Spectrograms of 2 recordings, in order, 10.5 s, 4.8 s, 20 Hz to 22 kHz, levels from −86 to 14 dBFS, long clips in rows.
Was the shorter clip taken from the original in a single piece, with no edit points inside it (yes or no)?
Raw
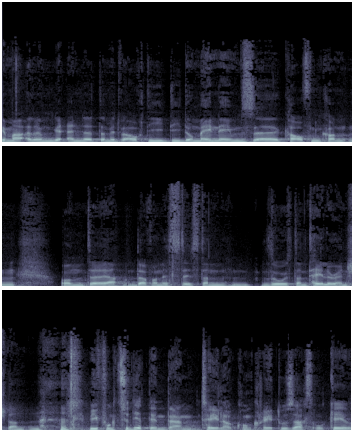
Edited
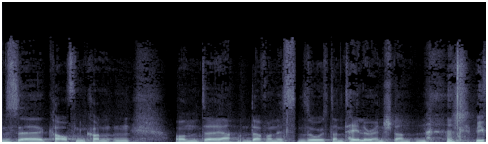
no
